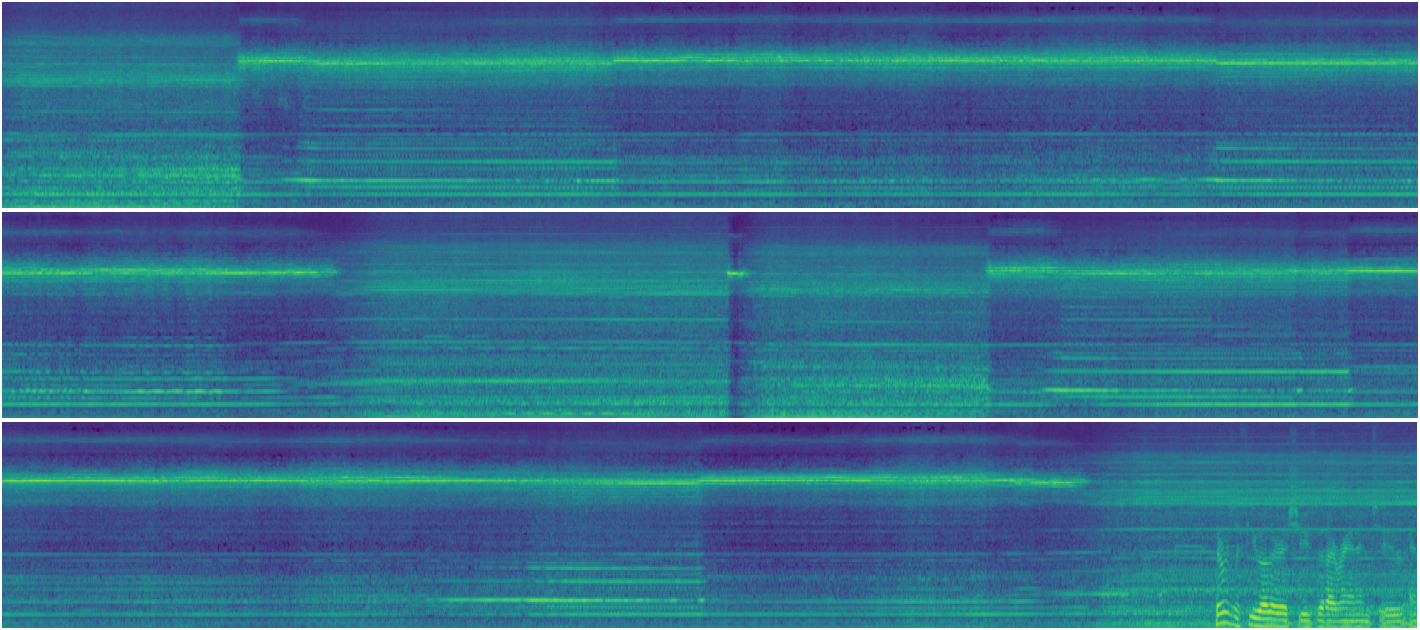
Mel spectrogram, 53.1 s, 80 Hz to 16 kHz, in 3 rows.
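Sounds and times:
spindle motor high whine: 0.0s - 53.0s
rough metal cutting noise: 45.9s - 53.0s.

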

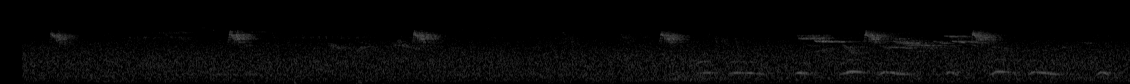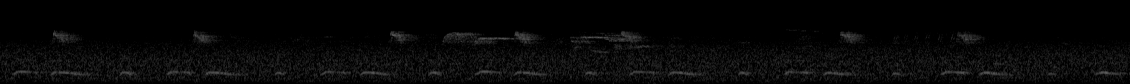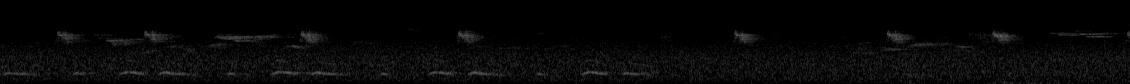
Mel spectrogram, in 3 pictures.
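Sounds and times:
outdoor background noise: 0.2s - 33.9s
low hooting bird call: 6.7s - 29.3s.

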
